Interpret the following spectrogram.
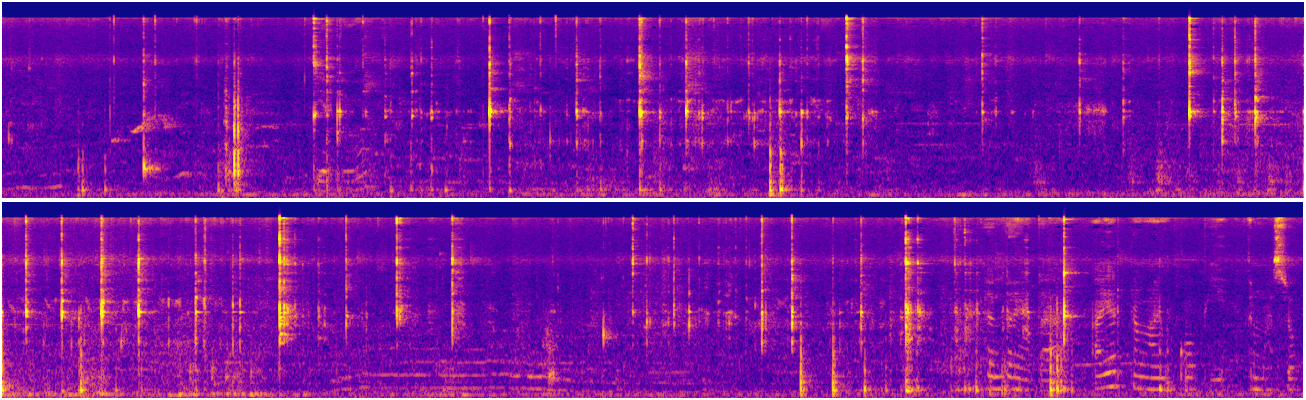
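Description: A metal spoon stirring coffee and water in a glass tumbler, clinking sharply against the glass many times at an irregular pace.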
